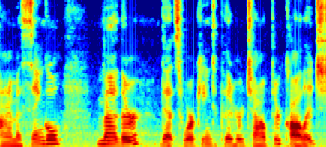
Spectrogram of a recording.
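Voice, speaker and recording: The voice has a bright, sharp tone and an American accent. It moves at a moderate pace with fairly even intonation. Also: woman. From US South, Arkansas Ozarks. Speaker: massage therapist and teacher, vlogger. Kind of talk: casual vlog introduction. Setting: getting ready for work while filming.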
